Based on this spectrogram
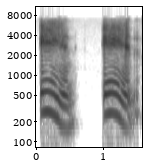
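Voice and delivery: an with a clear nasal n at the end; nasal ending demo. Shown as a demonstration. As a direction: close an on the nose. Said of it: "读完了加一个鼻音".

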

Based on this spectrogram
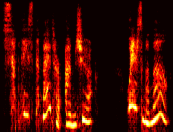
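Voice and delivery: put-on high-pitched worried child; anxious child. A narrator's reading. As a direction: insist anxiously, then plead for mother. Frightened child insists, asks for mother.

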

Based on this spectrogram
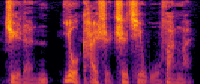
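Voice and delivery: plain reading voice

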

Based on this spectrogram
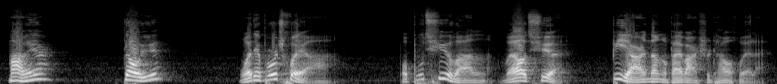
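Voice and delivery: high, loud bragging outburst; loud disbelieving braggart husband; boastful scoff. Acted. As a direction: scoff at the idea, then brag big. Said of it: "二他爸就接过来说了".

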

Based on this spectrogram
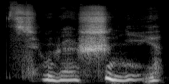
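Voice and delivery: slow, whispered, word by word fury; through gritted teeth. A narrator's reading. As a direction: spit each word out through clenched teeth. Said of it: "一字一顿从牙缝里蹦出来". (咬牙切齿地一字一顿)

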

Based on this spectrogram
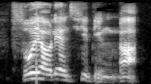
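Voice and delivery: ordinary talk, nothing marked

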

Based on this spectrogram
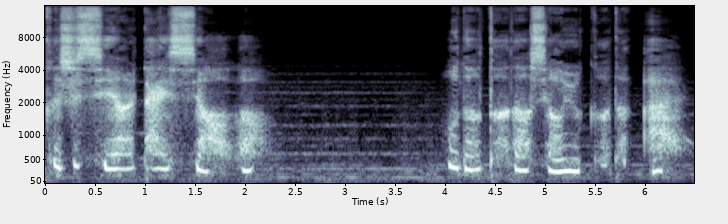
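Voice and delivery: weak, breathy whisper; barely any strength left; last breath. Acted. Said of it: "用尽最后一丝力气说".

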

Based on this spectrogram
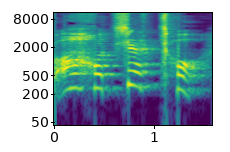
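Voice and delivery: high, slow dopey prince voice; a hammed-up dim prince, high and drawn out; mock prince. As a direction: play the prince as a clueless fool, stretched out. Prince mishears name, mock voice.

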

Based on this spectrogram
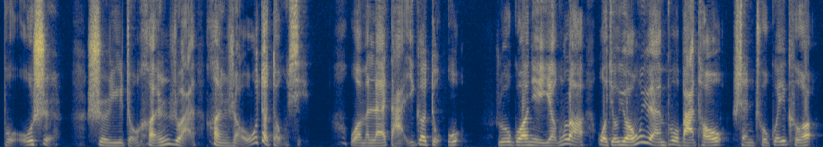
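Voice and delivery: put-on low, calm old turtle voice. A narrator's reading. Old turtle calmly challenging the scorpion to a bet. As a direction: lay out the bet steadily. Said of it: "乌龟说".

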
